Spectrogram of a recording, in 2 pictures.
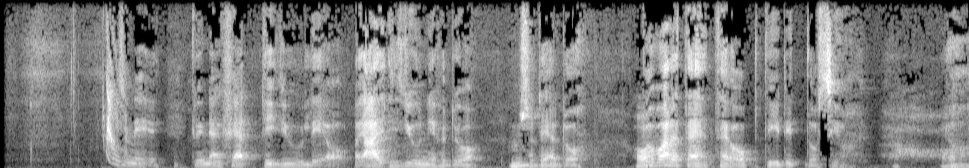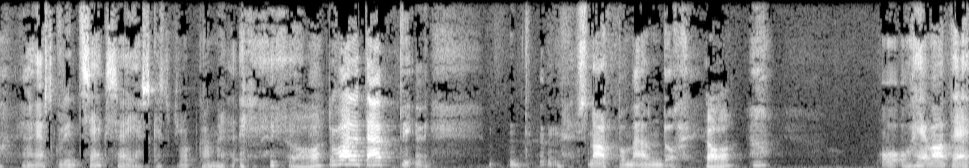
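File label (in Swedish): Ål Dalarna, Svenska sagor, dialekter; Folkminnen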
